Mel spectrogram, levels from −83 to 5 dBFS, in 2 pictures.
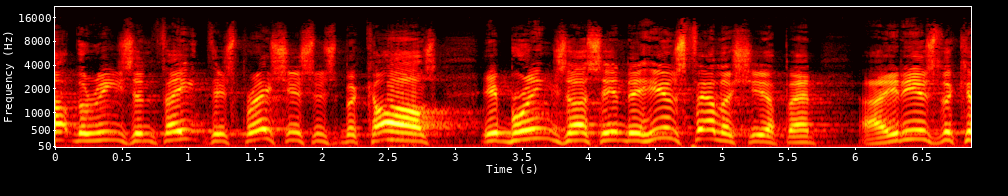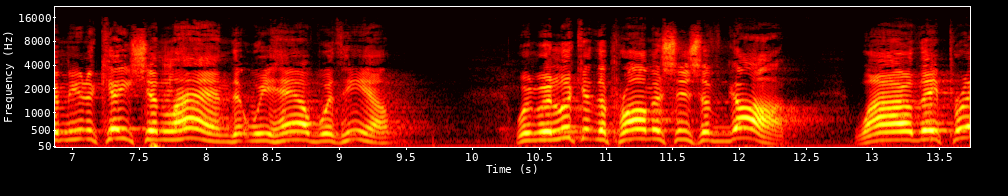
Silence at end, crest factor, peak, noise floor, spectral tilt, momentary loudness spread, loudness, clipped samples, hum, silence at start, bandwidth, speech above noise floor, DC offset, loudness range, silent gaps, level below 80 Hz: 0 s; 18 dB; 0 dBFS; -55 dBFS; -2.5 dB/octave; 12 LU; -17 LUFS; under 0.1%; none; 0 s; 14.5 kHz; 38 dB; under 0.1%; 3 LU; none; -48 dBFS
